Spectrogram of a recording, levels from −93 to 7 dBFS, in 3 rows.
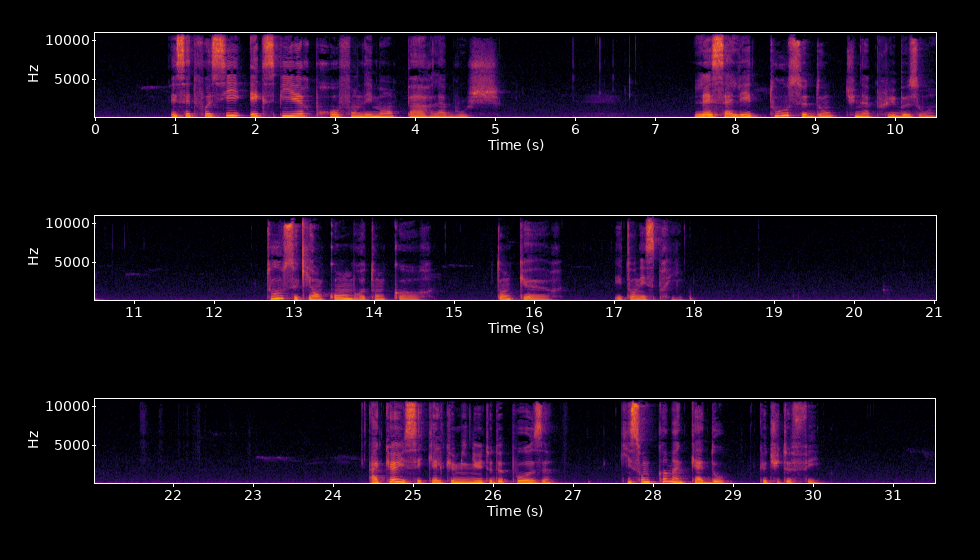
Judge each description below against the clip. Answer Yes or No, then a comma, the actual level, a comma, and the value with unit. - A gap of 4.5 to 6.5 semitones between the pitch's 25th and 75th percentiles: Yes, average, 4.8 semitones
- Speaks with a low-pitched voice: No, high, 210 Hz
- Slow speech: Yes, slow, 80 wpm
